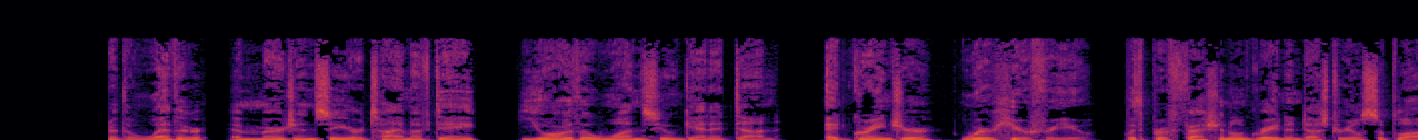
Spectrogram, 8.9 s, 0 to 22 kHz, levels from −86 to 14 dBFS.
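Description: A speech recording with a cut-off start. Digital silence runs from 0.0 to 0.68 s. At 0.68 s the audio jumps straight in mid-sound, with no natural attack or fade, just before "the weather emergency or". Capture or streaming evidently began late.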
